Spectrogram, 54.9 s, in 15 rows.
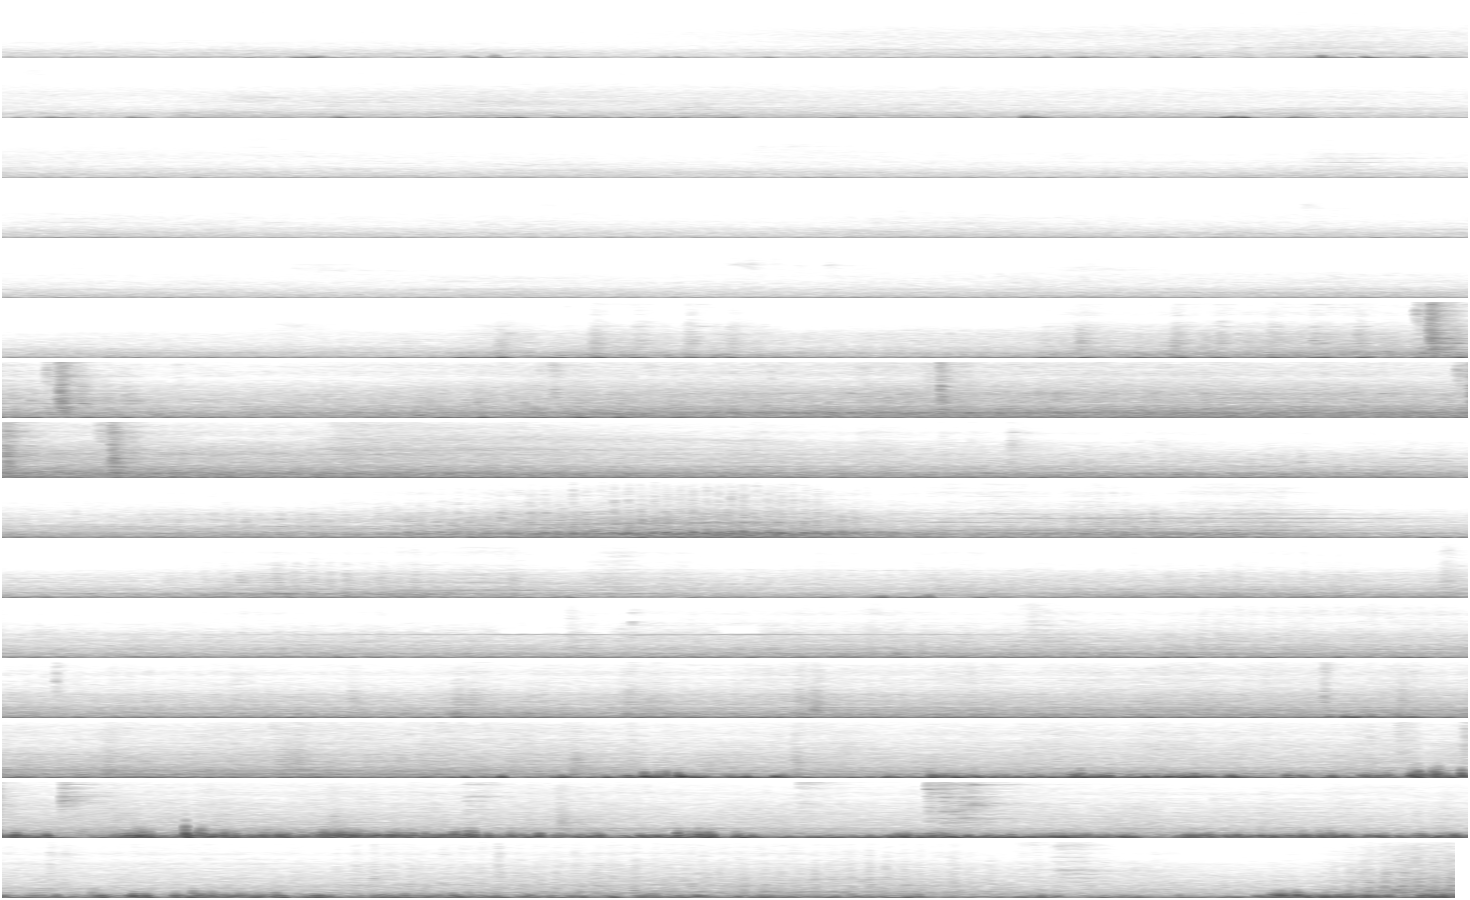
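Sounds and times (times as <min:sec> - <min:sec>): diesel train engine droning: 0:17.8 - 0:54.9.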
